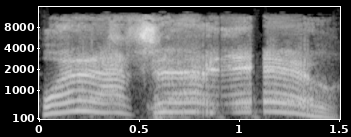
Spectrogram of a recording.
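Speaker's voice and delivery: put-on loud, drunken yelling. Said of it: "that drunk dad".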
